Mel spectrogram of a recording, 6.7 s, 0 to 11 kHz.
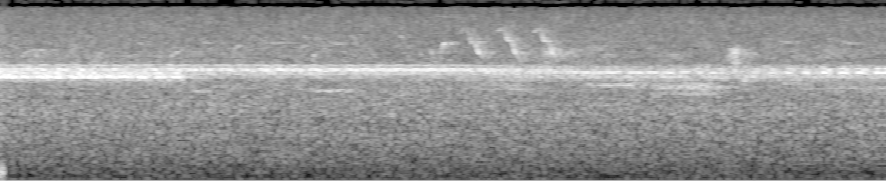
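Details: Terpnosia nigricosta cicadas on a mountain on 24 May 2019, newly begun singing that season: a dense, unbroken high shrill hum, with a few quick down-slurred bird notes above it, among them Eastern crowned warbler and tit song.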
